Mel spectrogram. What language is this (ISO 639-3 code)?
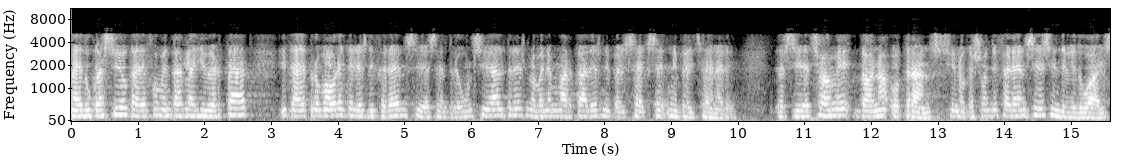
cat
